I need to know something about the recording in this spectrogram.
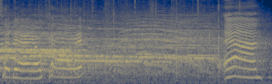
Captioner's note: crowd cheering and clapping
